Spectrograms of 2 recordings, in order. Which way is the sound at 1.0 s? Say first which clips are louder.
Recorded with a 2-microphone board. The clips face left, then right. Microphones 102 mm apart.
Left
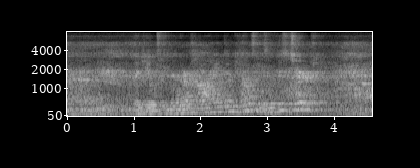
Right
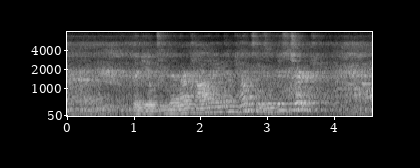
Right 3 dB; 45° right (ahead or behind).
